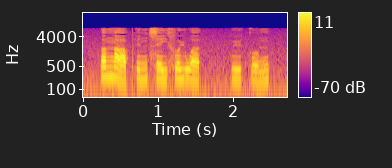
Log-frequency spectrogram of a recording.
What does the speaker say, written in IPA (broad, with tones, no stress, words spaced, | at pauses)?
ɐ˧ŋaː˨˩pʰɪ˨˧ŋ se˨jfɵ˧ɥwɐ˨t̚ | pyː˨˥kʊ˨˧ŋ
